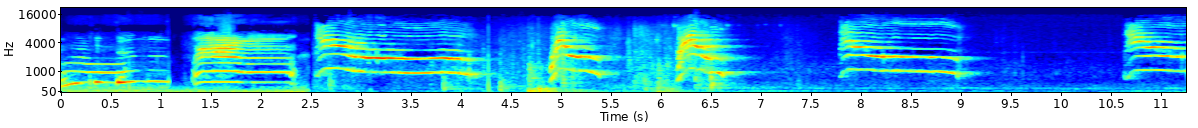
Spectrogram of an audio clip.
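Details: Several domestic cats meow in turn, a mix of long level cries and rising-then-falling wails, some overlapping, with brief pauses between calls in a small indoor space.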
